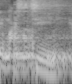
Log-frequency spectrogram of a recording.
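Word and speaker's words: مسجد: Mim sin jim dal. Oh, enggak ada orang baca misi jim, enggak ada, Pak. Mesti ada enggak orang baca misi jim, ada enggak? Enggak ada ya. Bacanya mesti masjid.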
